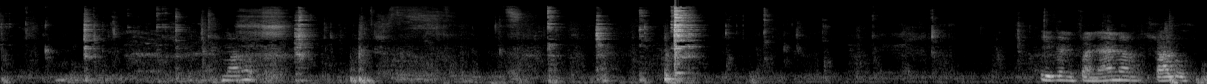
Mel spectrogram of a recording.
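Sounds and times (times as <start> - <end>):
cutlery and dishes clinking: 5.4 - 7.1.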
